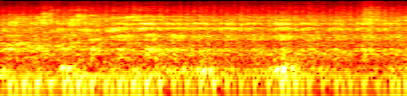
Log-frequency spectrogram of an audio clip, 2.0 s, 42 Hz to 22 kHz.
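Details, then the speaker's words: 1967 VW Beetle, air-cooled flat-four, back running after 46 years in a barn, with electronic ignition, tune set and stabilized, exhaust burning in, timing about 5–7° advance: steady, even low putter at idle with no misses or knocks. Normal. "it's running. I don't know if I call it a Swiss watch, but it's um it's running like a European watch."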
